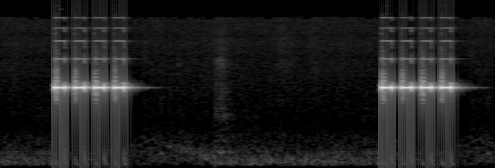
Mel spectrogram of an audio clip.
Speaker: That being said, a carbon monoxide alarm sound sounds like this.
